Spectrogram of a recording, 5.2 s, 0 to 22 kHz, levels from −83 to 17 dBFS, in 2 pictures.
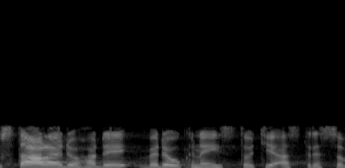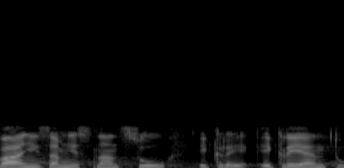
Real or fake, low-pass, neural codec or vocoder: real; 5.4 kHz; none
